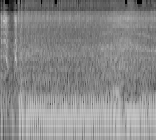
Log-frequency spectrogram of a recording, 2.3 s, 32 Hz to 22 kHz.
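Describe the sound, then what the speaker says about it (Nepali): A BMW R 1250 GSA motorcycle with a 136-horsepower engine in Nepal, a loud close boxer-twin idle and rumble that firms up with a brief rev after a short clatter at the start, no talking. "riding the BMW GSA 1250 in Nepal, eh? So, 136 horsepower, guys, 136 horsepower."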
